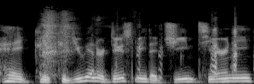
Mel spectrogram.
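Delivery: whispered. Retelling a sitcom scene where Coach asks Sam a favor: imitating Coach whispering. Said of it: "he whispers to Sam, he's like".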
